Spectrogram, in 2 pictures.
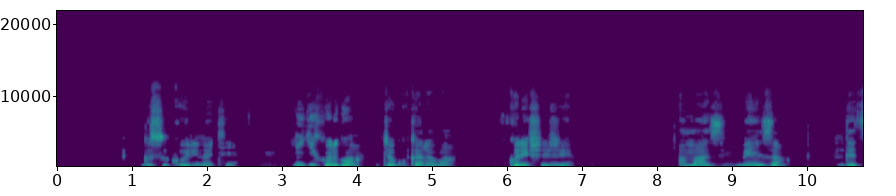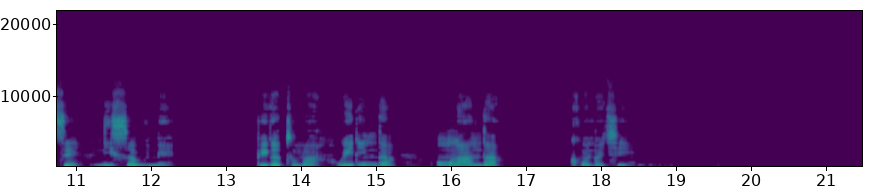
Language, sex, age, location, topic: Kinyarwanda, male, 25-35, Kigali, health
